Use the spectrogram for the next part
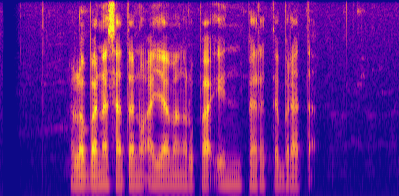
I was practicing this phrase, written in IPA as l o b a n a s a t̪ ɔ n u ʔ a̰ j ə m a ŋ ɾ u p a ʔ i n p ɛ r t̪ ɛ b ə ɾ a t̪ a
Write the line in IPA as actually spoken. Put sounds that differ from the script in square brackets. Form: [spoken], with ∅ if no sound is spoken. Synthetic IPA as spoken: l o b a n a s a t̪ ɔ n u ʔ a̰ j [a] m a ŋ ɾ u p a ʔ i n p ɛ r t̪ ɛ b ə ɾ a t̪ a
